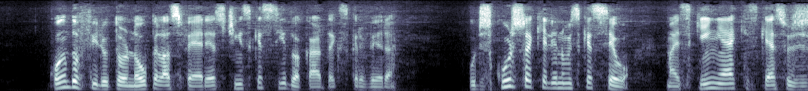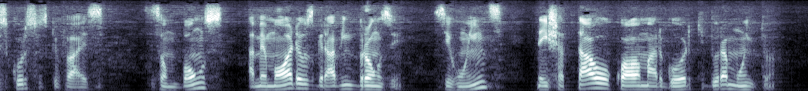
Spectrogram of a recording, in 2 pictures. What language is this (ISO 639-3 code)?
por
